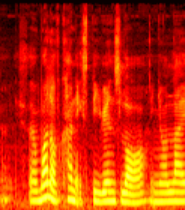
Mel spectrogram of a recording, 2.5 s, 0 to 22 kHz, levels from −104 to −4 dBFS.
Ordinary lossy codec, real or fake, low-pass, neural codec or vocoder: Opus, 64 kbps; real; 19.8 kHz; none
